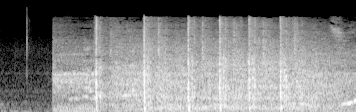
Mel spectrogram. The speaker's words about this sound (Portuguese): O som dos tiros assustou os moradores de Blumenau, no Vale do Itajaí.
